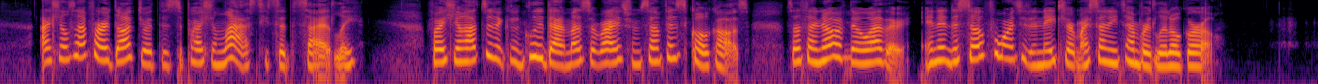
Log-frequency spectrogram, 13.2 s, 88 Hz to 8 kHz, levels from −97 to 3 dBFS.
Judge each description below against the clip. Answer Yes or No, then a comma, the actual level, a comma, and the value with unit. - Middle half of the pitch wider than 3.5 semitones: Yes, average, 4.2 semitones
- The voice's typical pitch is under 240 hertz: No, very high, 295 Hz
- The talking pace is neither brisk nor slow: No, fast, 215 wpm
